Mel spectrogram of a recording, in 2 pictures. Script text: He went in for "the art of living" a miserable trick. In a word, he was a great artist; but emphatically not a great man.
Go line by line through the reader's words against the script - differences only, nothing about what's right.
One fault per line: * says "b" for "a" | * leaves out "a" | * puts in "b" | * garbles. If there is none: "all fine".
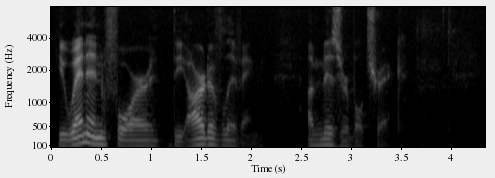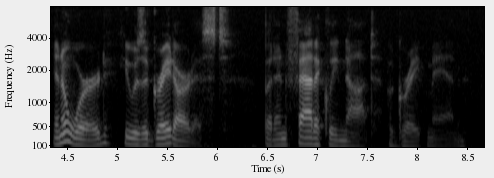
all fine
